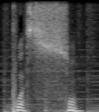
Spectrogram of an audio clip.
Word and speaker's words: poisson: Pescado se dice poisson. Poisson. Con una S. Ok. Con este sonido.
